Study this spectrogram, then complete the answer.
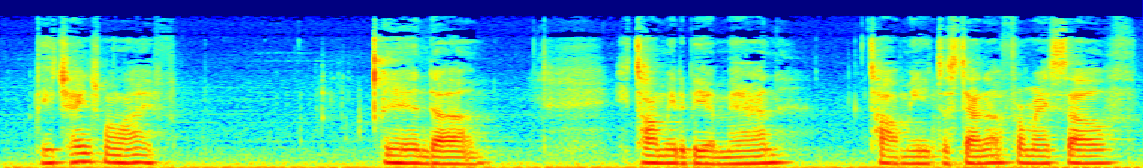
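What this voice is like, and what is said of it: Emotional voice. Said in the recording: “I'm a little emotional right now”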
